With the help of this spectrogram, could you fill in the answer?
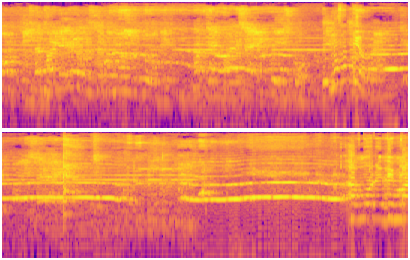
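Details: A pet Chihuahua howls on hearing an ambulance siren: long sustained tonal wails with a rising onset, held for a few seconds each, with a lower harmonic drone and a woman speaking affectionately to the dog in Italian.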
